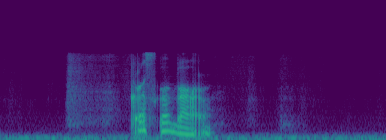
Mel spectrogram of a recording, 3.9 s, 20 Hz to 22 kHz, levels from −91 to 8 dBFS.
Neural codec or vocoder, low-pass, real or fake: autoencoder, 22.05 kHz, a latent of 192 numbers a frame, VITS, trained on many speakers; 5.4 kHz; fake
